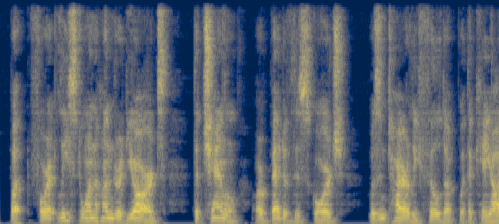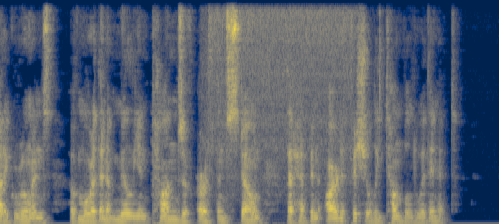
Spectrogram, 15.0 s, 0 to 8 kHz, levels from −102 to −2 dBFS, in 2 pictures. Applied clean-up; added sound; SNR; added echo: none; Sink (filling or washing) / Water tap, faucet; 19 dB; reverberation time 0.2 s.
